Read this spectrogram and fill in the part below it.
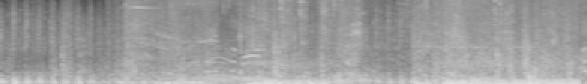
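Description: Loud explosions and impacts boom in a game battle.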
